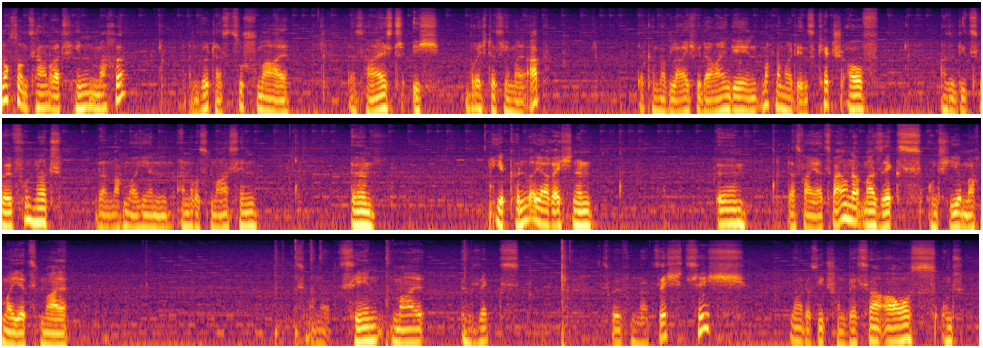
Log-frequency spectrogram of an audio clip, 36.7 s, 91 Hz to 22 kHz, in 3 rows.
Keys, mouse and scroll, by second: 1.5-2.0 scroll down 2, 5.9 click, 6.7 scroll down 1, 7.4 scroll up 1, 9.3 click, 10.7-11.3 scroll up 2, 11.7 scroll up 1, 15.7 click, 20.5 click, 27.9 KP_2, 28.1 KP_1, 28.3 KP_0, 30.2 KP_6, 31.4 KP_Enter, 33.3 click.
